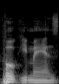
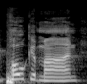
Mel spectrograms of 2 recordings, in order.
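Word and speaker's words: Pokémon: you know goddamn well it's not pronounced pokey man's dad you watch the show with me every day of the week dad you guessed the mystery Pokemon every day of the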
